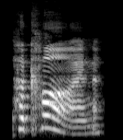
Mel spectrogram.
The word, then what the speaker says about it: pecan: From a experience, I am a third generation pecan farmer. So that is the correct pronunciation. No questions asked.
